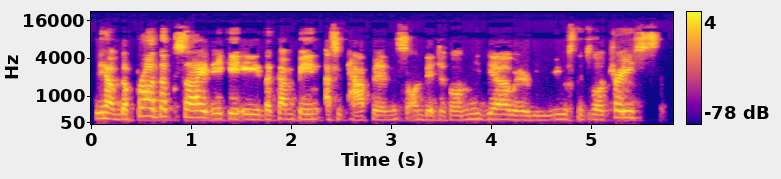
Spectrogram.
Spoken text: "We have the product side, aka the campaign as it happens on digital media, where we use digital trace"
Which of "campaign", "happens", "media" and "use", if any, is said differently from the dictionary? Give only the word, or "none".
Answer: happens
